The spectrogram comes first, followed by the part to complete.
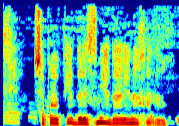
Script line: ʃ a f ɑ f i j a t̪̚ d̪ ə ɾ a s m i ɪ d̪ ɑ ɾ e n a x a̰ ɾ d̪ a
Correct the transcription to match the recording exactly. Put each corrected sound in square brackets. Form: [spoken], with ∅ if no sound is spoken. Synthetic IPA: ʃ a f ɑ f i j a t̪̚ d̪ ə ɾ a s m i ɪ d̪ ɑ ɾ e n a x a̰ [∅] d̪ a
